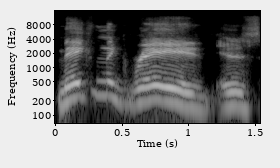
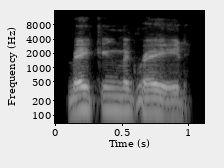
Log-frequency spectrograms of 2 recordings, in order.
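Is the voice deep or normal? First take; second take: normal; deep. First: It is said in his normal voice. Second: It is said in a deep radio voice.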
